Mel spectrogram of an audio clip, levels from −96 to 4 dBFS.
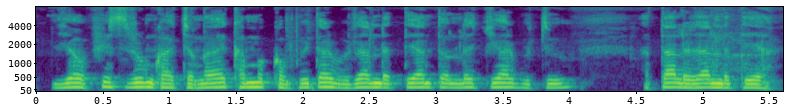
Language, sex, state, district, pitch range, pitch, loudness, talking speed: Wancho, male, Arunachal Pradesh, Longding, 135-150 Hz, 145 Hz, -15 LUFS, 225 wpm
